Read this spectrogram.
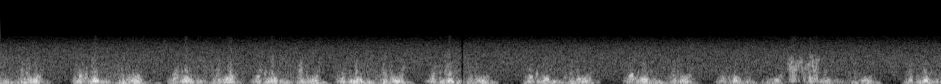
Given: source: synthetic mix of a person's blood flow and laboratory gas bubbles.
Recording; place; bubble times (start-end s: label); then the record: Doppler ultrasound of blood flow; precordium
7.87-8.21 s: bubbles
From the record:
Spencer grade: 1 (occasional bubble signal discernible with the cardiac motion signal, with majority of cardiac periods free of bubbles); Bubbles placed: only in the low amplitude regions of the cardiac cycle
